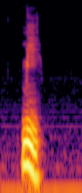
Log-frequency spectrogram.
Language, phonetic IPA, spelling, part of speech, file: Polish, [mʲi], mi, noun / pronoun, Pl-mi.ogg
